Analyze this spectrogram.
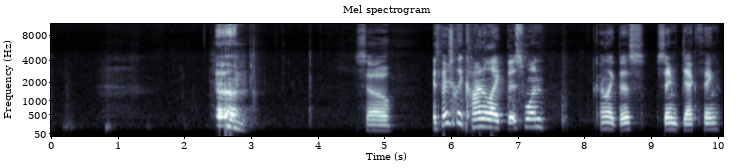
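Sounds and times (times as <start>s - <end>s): man clearing throat: 2.5s - 3.0s.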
